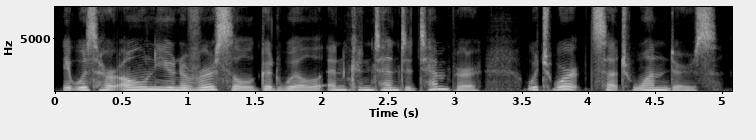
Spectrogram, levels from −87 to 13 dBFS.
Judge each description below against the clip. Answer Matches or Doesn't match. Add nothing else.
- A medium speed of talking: Matches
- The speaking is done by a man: Doesn't match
